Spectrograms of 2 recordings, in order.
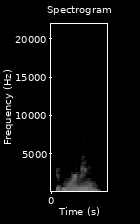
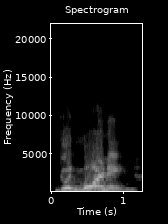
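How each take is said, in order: First: It is said at normal, everyday volume. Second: It is said in a big, loud voice. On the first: The speaker calls it wrong. "just in your normal voice" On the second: The speaker calls it right. "use your big, loud voice"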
